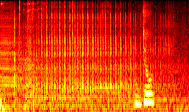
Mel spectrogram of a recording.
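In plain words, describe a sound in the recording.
A door creaks slowly open.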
